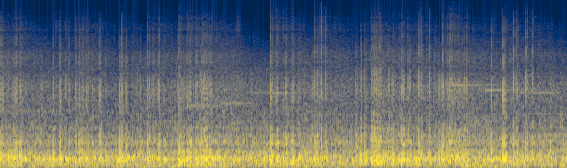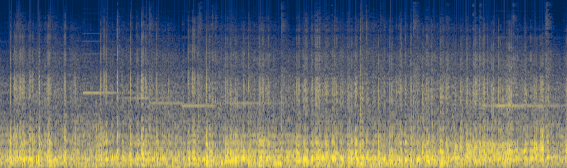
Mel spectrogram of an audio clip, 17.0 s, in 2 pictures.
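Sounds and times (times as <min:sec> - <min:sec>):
fireworks crackling and popping: 0:00.0 - 0:17.0
low rumble: 0:00.4 - 0:17.0
music playing: 0:07.0 - 0:17.0.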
